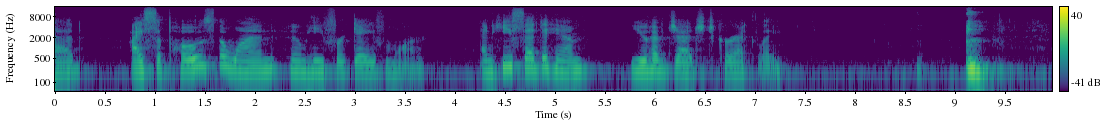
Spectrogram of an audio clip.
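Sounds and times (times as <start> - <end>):
faint low hum: 0.0 - 9.9
speech: 0.2 - 7.4, 8.6 - 9.4
throat clearing: 8.6 - 9.6.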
